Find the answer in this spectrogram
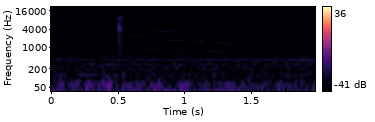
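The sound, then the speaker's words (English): A single cat meow, a short high cry whose pitch sags slightly as it trails off, quiet and alone with no voices around it. “This cat is really throwing me off. Oh, it's so cute.”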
